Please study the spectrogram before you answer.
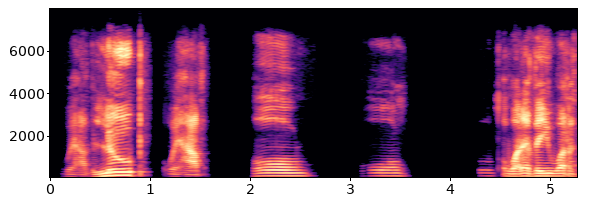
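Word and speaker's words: whorl: We have whole or whatever you want to call it. Some people don't pronounce the H.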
